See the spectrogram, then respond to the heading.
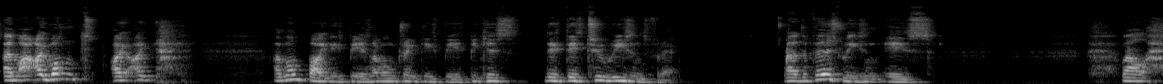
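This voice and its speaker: A man's voice: a little high, a bit bright. A man in his forties giving a casual, opinionated beer review, talking bluntly in rambling asides. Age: 40s. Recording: roomy echo.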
